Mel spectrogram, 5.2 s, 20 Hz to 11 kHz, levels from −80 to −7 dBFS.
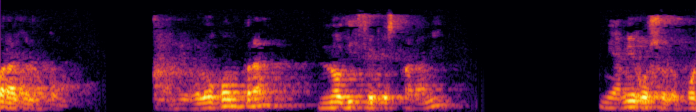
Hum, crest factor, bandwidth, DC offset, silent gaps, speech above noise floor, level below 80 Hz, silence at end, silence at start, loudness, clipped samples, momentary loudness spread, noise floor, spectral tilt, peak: none; 18 dB; 7.6 kHz; under 0.1%; 0.82-1.13 s, 3.65-4.48 s; over 72 dB; -72 dBFS; 0 s; 0 s; -18 LUFS; under 0.1%; 19 LU; under -90 dBFS; -4.5 dB/octave; -2 dBFS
